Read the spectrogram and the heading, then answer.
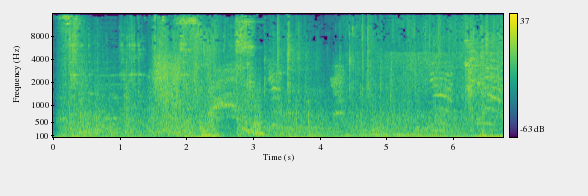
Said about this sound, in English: He breaks a pipe off and races back to Claire.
